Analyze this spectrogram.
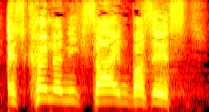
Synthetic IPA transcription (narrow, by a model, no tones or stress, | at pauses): ʔɛskʰœnənɪçtz̥aɪnvasɪst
